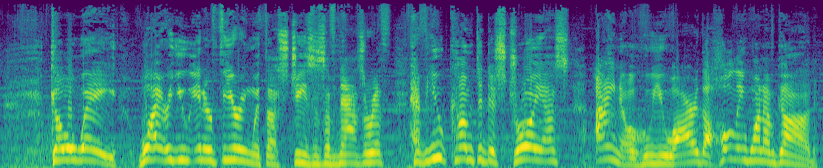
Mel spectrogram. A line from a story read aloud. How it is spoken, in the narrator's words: a man possessed by a demon, an evil spirit, began shouting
